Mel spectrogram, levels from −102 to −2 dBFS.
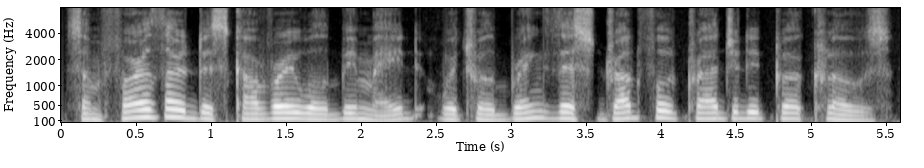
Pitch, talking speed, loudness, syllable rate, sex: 150 Hz, 160 wpm, -17 LUFS, 4.3 syllables/s, male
